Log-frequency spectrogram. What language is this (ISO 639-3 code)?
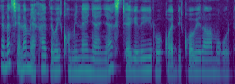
kik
